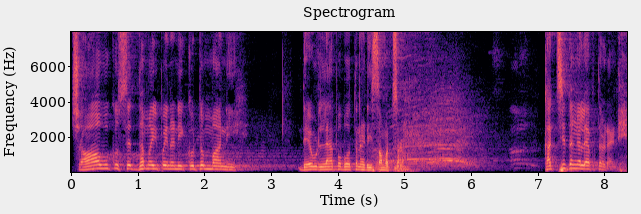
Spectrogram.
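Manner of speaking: usual speaking voice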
